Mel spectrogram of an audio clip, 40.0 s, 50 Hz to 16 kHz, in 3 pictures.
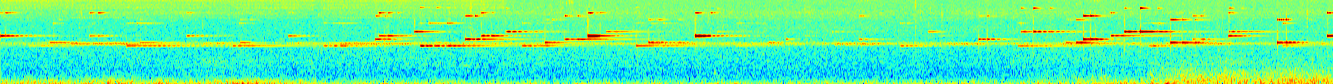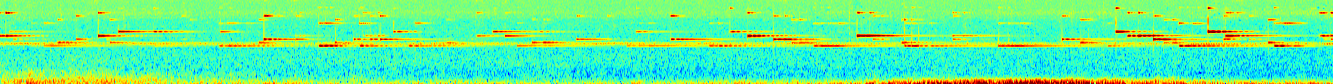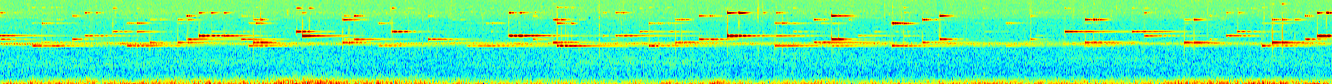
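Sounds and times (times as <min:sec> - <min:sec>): wind chimes ringing: 0:00.0 - 0:39.9
low storm background: 0:10.7 - 0:18.0.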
